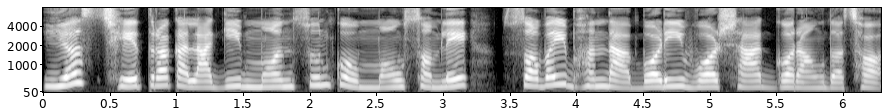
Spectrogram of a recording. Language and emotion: Nepali, neutral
